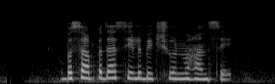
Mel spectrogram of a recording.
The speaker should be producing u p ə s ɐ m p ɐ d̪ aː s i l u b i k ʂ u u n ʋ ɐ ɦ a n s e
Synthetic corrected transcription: u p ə s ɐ m p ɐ d̪ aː s i l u b i k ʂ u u n ʋ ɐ ɦ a n s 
